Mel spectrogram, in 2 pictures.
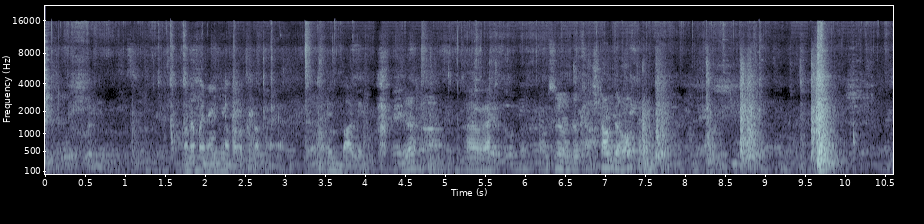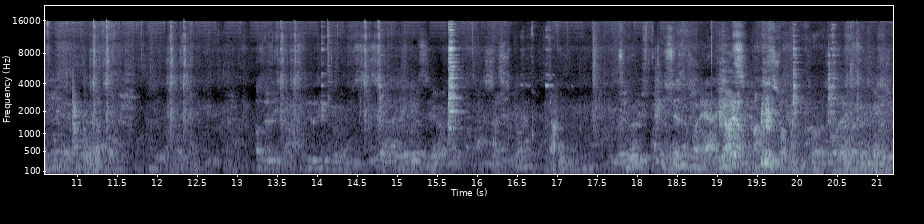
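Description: Several men talk with one another close by.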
